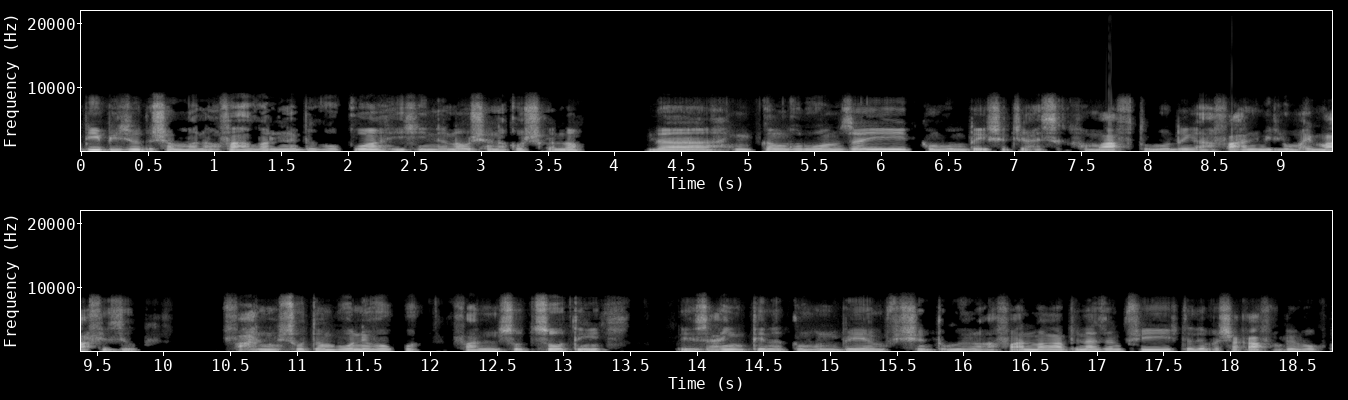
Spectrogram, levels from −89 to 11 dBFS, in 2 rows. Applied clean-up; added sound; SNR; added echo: none; none; none; none.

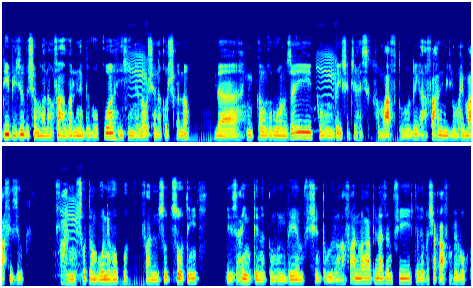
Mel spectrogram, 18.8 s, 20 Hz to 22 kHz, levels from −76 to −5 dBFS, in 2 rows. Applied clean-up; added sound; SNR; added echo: none; Meow / Purr; 18 dB; none.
